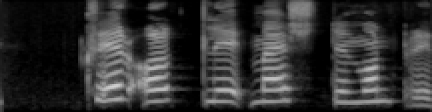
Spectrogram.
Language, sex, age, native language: Icelandic, female, 18-19, Icelandic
